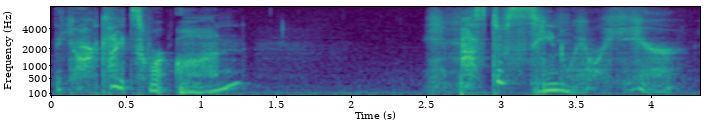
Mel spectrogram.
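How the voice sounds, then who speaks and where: Radio drama: distrustful rural mother in middle age, husky, animated delivery, prying and blunt. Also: fairly low pitch, slow, in a whisper, full character voice. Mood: suspicious whispering. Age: middle-aged. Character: suspicious middle-aged farm wife, mother of college boys. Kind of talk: naturalistic audio drama acting.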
